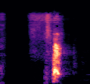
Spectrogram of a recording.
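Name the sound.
dog barking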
